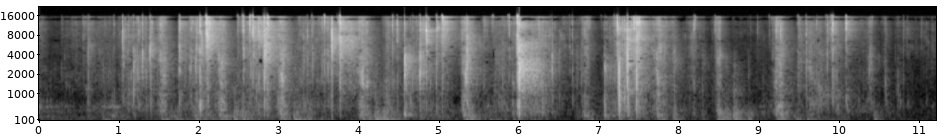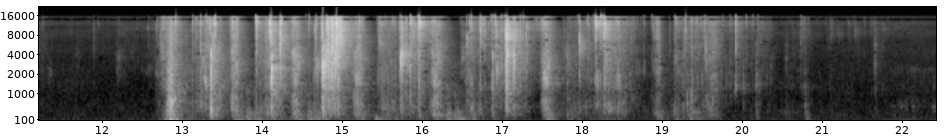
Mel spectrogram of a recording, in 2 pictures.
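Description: Thick glossy slime with clay mixed in being stretched, folded and poked by hand, giving dense rapid sticky clicks and pops. It comes in two long runs with a pause of about two seconds between them.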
